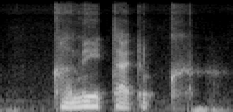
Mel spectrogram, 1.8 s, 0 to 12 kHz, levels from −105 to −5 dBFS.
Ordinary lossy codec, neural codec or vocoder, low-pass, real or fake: Opus, 32 kbps; codec, 24 kHz, 1.5 kbps, HILCodec; 10.8 kHz; fake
